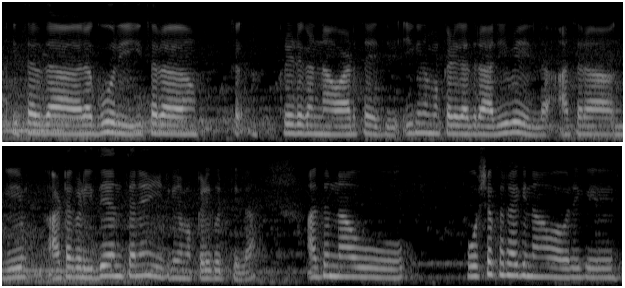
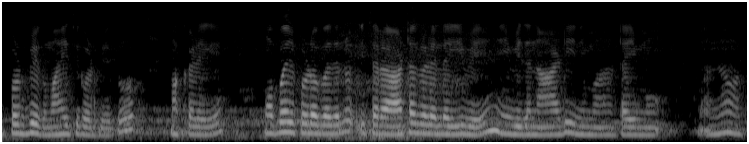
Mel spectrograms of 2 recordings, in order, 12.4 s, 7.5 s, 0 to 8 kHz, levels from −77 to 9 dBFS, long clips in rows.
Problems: background sounds at intervals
